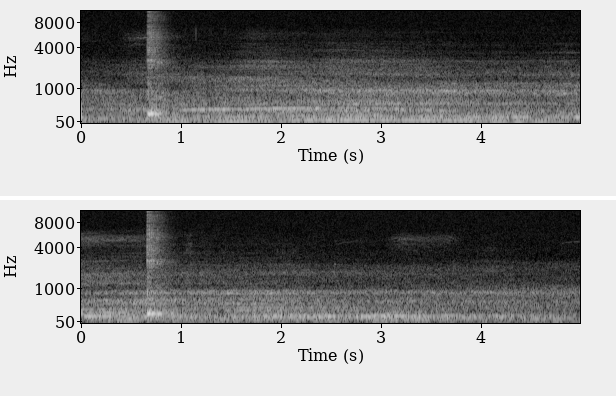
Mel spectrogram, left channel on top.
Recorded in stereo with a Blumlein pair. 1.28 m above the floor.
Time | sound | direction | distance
0.7 | crushing | 25° right | 5 m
